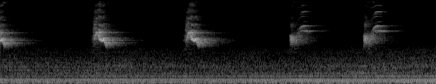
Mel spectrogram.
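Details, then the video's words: Northern mockingbird singing at night from a tree outside a window, a mimic that copies crow caws and other sounds; sharp descending chirps repeated about once a second, with a steady low hum behind. "mocking bird makes crow sound, dove wing sounds and others"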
